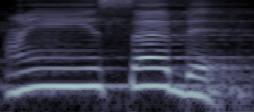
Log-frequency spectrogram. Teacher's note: madnya ini gugur, sinnya jadi pendek.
